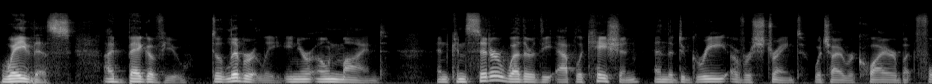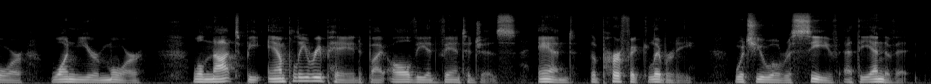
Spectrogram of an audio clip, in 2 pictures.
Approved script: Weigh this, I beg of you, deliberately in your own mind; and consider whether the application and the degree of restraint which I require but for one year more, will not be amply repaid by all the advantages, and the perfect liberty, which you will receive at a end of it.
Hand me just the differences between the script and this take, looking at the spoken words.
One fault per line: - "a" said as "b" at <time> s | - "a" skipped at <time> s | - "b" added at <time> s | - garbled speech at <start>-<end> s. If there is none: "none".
- "a" said as "the" at 17.9 s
